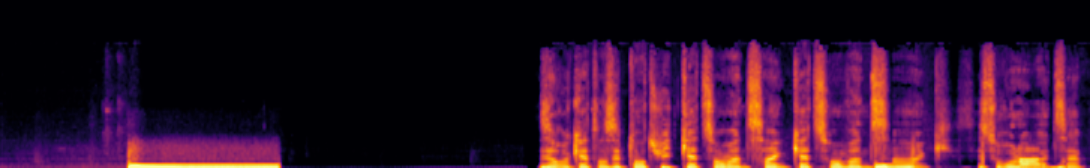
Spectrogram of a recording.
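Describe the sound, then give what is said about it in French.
A telephone call being placed: one steady, mid-pitched ringing tone lasting about a second, then a short near-silent pause before people begin talking loudly. “On appelle.”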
